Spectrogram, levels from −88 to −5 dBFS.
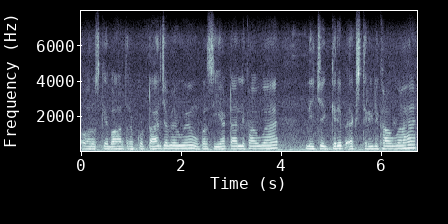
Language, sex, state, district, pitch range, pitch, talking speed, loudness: Hindi, male, Madhya Pradesh, Katni, 140-155 Hz, 145 Hz, 195 wpm, -14 LUFS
